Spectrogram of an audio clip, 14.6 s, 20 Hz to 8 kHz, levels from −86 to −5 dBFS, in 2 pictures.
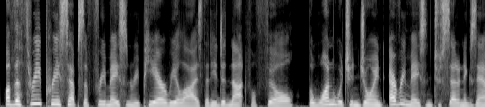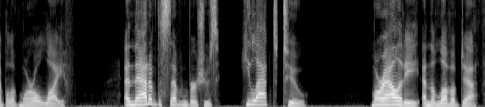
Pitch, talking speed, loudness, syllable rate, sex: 215 Hz, 165 wpm, -20 LUFS, 5.3 syllables/s, female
